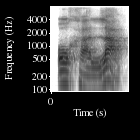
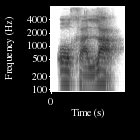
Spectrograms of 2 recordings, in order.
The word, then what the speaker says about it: Ojalá: Ojalá. Notice that the word with the accent mark here, the pronunciation is on the accent, the last syllable there. Ojalá.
